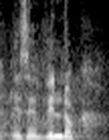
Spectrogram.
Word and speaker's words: Windhoek: Oh, of course, my very good friend, Queen, the mayor of Windhoek, Namibia. They say Windhoek. We need to learn how to pronounce it.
